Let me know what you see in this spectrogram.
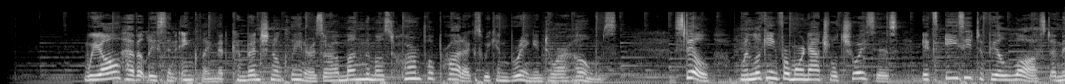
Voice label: Female Narrator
